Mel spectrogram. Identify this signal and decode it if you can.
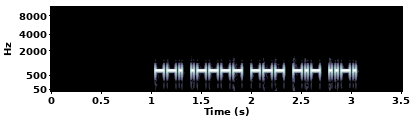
Morse code, heard as a keyed tone, about 40 wpm, 700 Hz. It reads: G1OKF
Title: DXCC-100 Call Signs - 5 Characters - 40wpm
